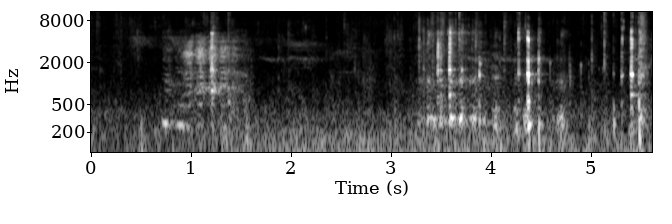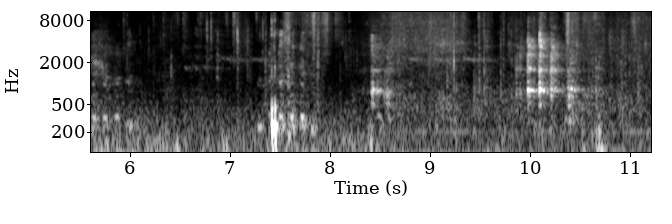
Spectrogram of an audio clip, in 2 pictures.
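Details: Goat kids aged one day to a week, playful and friendly on a farm, walking up close while hopping and climbing; several bright, harmonic bleats repeat every few seconds through the stretch, with rustling and low background rumble between calls.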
